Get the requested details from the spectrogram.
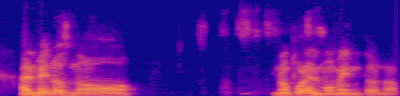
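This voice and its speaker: Speaking at a moderate speed, a man is heard with a quiet background. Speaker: podcast co-host. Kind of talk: casual chat. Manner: animated.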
